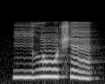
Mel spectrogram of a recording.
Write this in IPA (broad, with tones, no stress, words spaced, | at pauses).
i˧lɔ̃˦ ʃɛ̃˦˨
